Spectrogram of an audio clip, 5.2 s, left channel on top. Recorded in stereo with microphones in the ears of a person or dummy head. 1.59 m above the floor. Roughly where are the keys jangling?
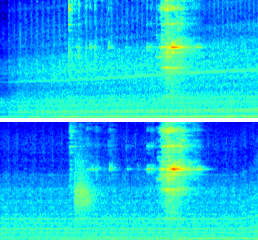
Left.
